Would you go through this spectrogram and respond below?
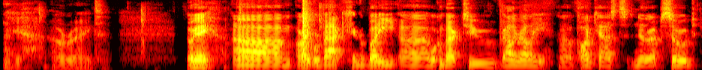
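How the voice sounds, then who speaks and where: A man's voice: fairly low pitch, flat delivery, measured pace, fairly bright tone. A man hosting a podcast in a laid-back, upbeat way, introducing and chatting with his guest. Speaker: podcast host. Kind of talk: casual podcast interview.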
